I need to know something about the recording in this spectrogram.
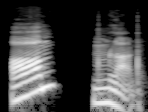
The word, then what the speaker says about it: অম্লান: এই ম না, তার সাথে আমরা সেই লটা যুক্ত করে দেব, অম ম্লান।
